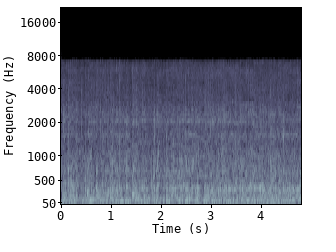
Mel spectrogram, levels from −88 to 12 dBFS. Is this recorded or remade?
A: remade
